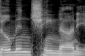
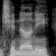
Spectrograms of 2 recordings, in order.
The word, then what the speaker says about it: Chainani: this one it is a conversation with s chenani and I'll spell that for you s o m an c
